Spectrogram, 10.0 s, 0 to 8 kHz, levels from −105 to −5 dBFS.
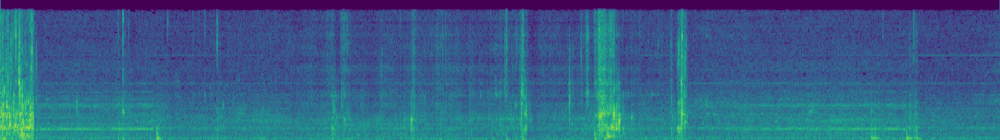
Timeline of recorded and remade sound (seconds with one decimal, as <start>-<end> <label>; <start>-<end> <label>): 0.0-2.9 recorded; 2.9-6.4 remade; 6.4-10.0 recorded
